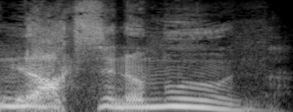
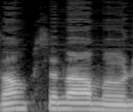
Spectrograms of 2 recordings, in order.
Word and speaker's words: Ankhsenamun: Brendan Fraser version is they kind of changed her name a little. Instead of Ankh-Namun. It's a Nox-in-a-Moon. A Nox-in-a-Moon. I'm like, why did you add like 5 more syllables to that already? They had to have the mummy dude say it in that really dramatic way. A Nox-in-a-Moon. Because Ankhsenamun is already fine.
